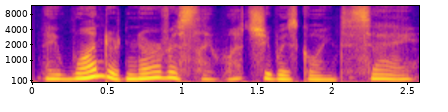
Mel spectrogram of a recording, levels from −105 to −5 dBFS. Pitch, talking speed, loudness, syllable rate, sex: 195 Hz, 210 wpm, -17 LUFS, 5.6 syllables/s, female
